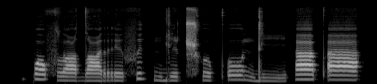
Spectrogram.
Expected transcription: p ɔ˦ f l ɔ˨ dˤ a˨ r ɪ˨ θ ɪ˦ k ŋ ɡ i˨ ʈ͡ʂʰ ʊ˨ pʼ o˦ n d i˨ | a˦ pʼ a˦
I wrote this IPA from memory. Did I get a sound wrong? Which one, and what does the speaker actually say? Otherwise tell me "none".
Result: θ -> f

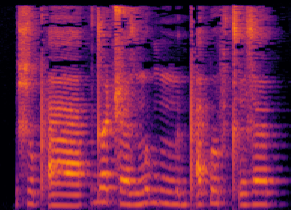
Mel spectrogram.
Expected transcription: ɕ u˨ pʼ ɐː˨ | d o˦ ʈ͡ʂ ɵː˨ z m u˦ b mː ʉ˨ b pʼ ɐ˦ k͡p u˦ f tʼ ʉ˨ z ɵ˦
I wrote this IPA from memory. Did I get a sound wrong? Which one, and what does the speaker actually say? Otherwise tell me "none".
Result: none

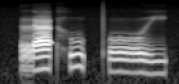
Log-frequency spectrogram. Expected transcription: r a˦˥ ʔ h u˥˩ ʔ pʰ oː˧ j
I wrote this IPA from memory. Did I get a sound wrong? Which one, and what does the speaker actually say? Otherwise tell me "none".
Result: none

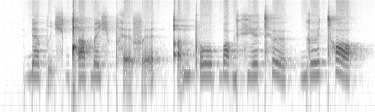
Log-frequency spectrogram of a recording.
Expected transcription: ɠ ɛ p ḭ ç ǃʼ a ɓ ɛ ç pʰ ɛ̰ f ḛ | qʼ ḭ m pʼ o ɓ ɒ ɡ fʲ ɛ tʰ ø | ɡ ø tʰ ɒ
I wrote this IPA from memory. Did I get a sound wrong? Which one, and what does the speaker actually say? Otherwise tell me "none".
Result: ḛ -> ɛ̰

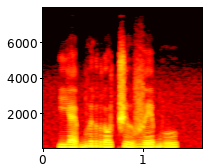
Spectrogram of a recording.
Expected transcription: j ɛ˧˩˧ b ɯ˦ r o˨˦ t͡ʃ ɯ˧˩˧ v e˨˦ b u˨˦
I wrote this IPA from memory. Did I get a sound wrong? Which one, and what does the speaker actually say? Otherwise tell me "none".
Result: none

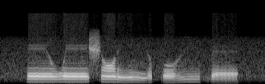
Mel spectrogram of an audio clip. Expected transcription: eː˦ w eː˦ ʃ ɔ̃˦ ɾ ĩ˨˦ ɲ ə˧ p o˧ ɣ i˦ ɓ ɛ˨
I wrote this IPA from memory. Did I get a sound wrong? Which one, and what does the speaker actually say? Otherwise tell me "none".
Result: none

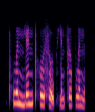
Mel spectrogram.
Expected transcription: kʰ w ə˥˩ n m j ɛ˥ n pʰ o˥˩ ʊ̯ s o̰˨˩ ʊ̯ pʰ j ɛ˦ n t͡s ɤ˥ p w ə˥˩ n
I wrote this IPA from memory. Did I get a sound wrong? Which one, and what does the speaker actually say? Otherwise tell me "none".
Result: none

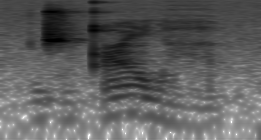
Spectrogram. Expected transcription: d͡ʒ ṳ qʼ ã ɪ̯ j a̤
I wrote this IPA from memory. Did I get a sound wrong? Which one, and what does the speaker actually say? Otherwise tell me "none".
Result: none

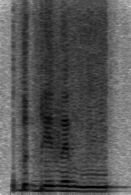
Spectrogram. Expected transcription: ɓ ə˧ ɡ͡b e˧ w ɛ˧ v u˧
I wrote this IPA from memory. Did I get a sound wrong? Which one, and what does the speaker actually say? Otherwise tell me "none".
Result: w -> v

